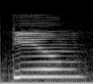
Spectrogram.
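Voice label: "ding1", Mandarin; 丁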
